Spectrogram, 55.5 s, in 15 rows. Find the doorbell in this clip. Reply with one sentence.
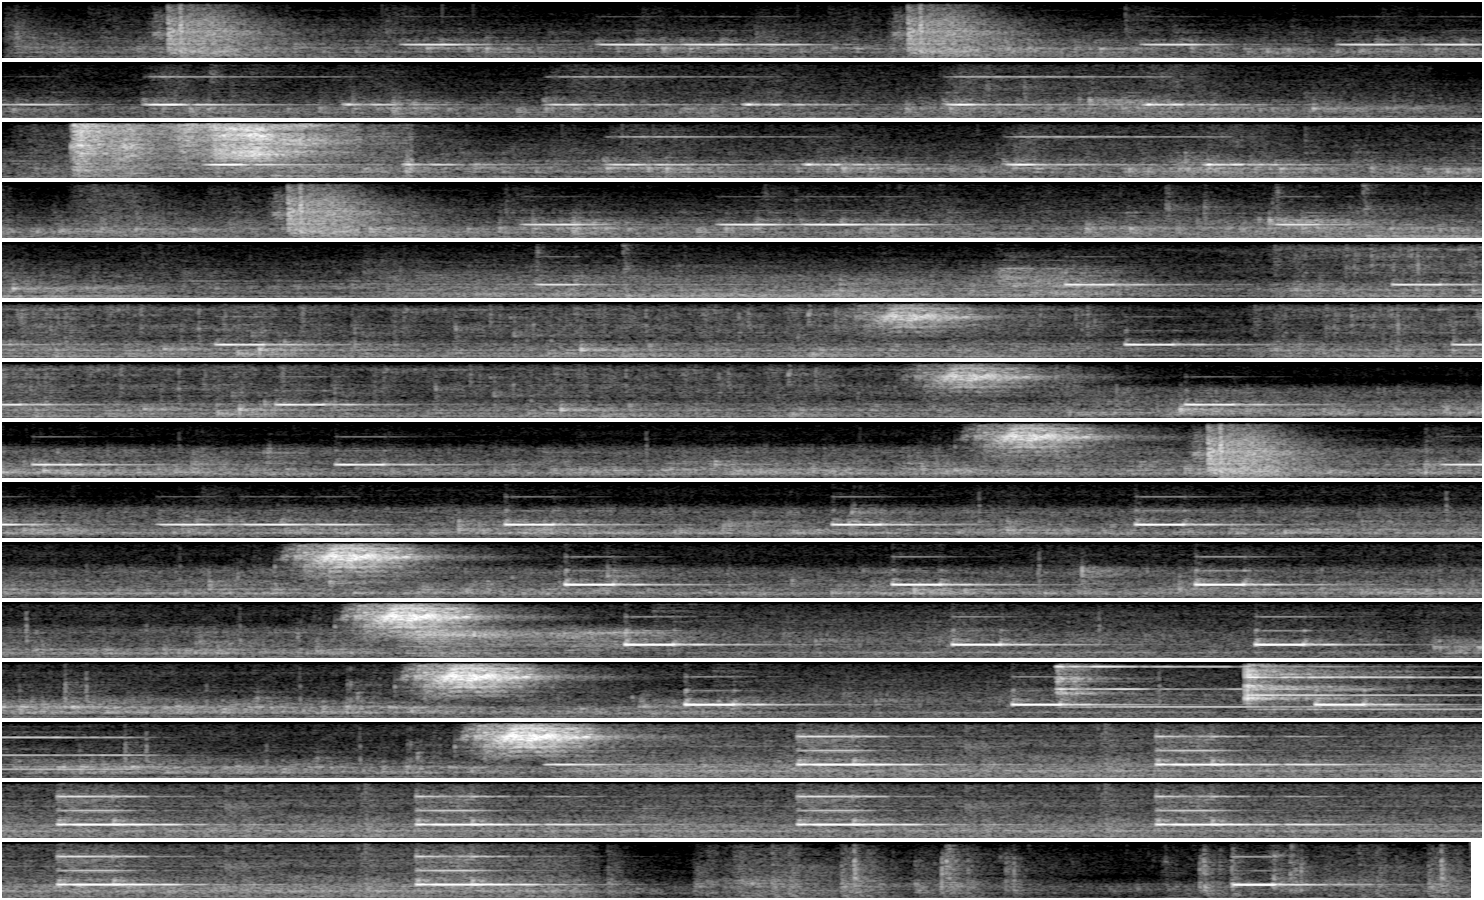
You can hear the doorbell from 7.5 to 8.4 s and from 43.3 to 44.9 s.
